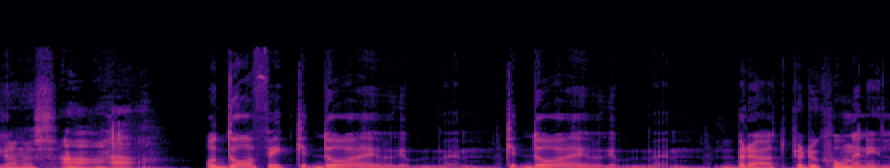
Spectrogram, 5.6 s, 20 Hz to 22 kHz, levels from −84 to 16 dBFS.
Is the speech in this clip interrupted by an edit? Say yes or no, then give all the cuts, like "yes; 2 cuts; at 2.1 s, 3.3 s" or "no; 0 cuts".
yes; 1 cut; at 3.1 s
